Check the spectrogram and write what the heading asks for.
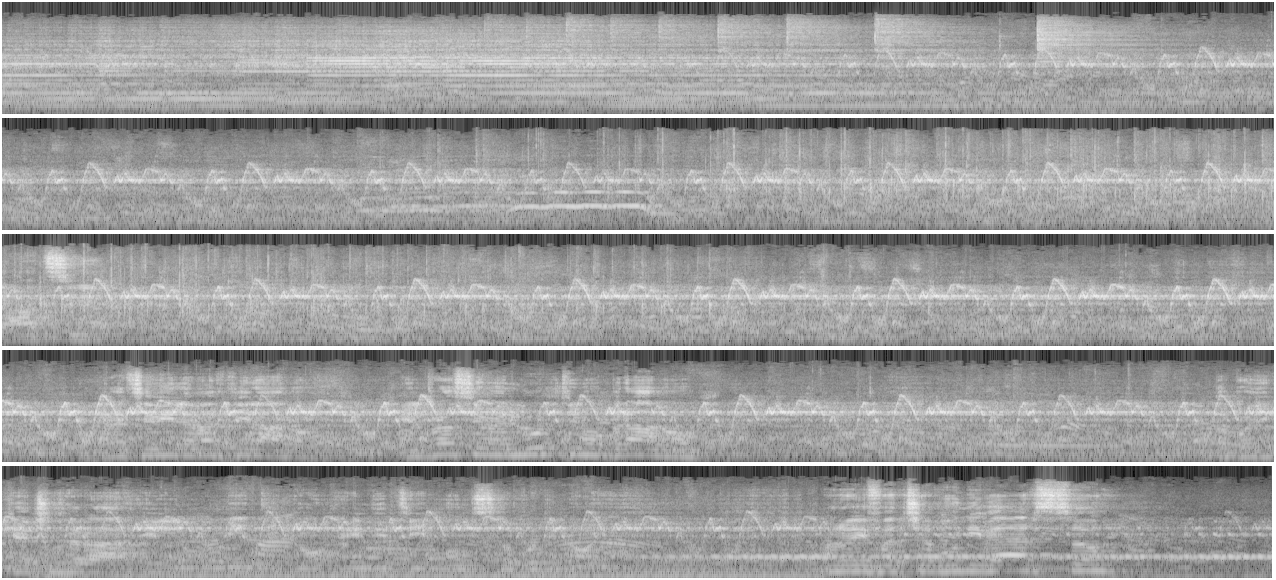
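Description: Electric guitars run through distortion and effects pedals, held in long sustained feedback drones with a steady high tone and warbling, wavering pitches, as a live rock band's noisy outro with no drumbeat. A low bass drone drops out about six seconds in and comes back near the end.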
